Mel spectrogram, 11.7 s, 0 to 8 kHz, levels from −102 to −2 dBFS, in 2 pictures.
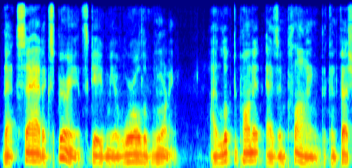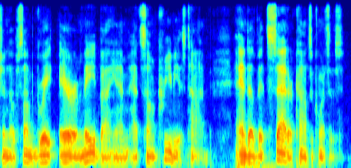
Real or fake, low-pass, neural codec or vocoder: fake; 7.2 kHz; codec, 16 kHz, 8 kbps, FreqCodec, smaller model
